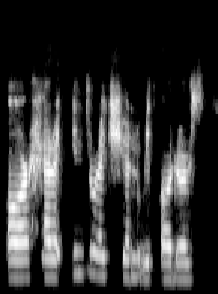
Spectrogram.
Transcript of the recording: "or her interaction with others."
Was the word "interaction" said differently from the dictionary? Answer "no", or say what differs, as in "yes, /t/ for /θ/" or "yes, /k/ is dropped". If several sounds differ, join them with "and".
no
